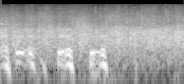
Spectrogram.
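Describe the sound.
A short burst of steady applause, dense overlapping claps forming a continuous hiss, with a few voices calling out over it near the start.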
